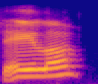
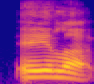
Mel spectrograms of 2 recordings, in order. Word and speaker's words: Ayla: It is pronounced Ayla? Ayla, yep, lazy A.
